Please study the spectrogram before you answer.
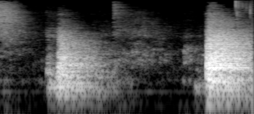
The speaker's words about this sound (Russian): Вы слышали звук? Нет, это не стул. Это я пернул.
